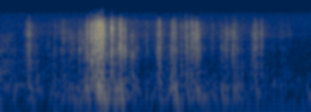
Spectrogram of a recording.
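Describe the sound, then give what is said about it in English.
A paper envelope is torn open: one loud crinkly rip near the start, then several softer rustles and crackles of paper. “I am convinced that the translation, which I have never seen before, will prove to you, gentlemen, my probity and my good faith in the corporation's behalf. And now I open the envelope.”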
